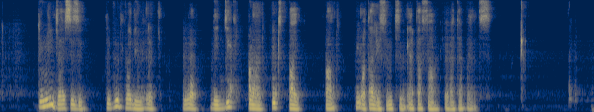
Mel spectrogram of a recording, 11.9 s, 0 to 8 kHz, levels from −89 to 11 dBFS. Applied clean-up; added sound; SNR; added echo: neural mask model DeepFilterNet 3.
